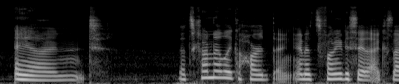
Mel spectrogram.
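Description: A woman's normal speaking voice, fairly high in pitch with ordinary pitch variation, at a moderate pace. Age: 20s. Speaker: podcast host. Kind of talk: casual solo talk.

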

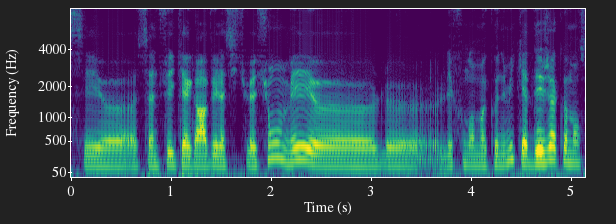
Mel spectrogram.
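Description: A man with a fairly high pitch, ordinary pitch variation and a moderate pace. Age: 30s. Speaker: podcast host on survivalism. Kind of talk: solo monologue. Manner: halting, many fillers and repetitions.

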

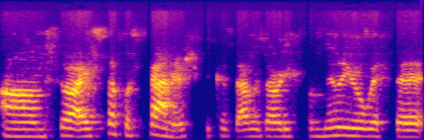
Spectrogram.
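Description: A woman with an American accent and medium pitch talks at a fairly quick pace in a monotone, flat intonation, the sound dry and close with no echo. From US South, Georgia. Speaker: English language teacher. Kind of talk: casual chat.

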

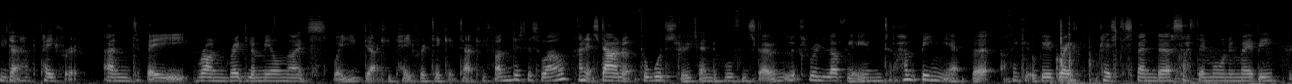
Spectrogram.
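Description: A woman's fairly low voice with vocal fry and ordinary pitch variation, at a very fast pace with hardly any pauses. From rural England. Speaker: podcast co-host. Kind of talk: casual chat.

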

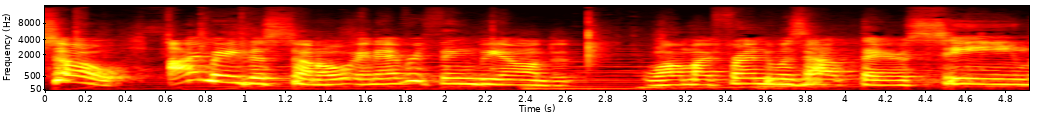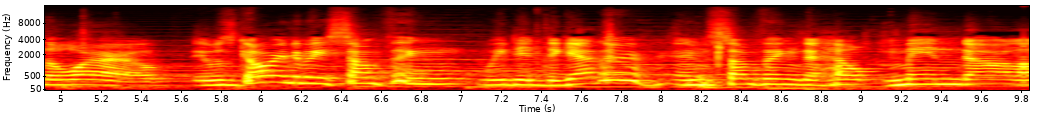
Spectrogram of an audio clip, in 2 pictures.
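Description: With clear music in the background, a female-sounding put-on character voice speaks at a middle pitch and a moderate pace. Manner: defensive, indignant.

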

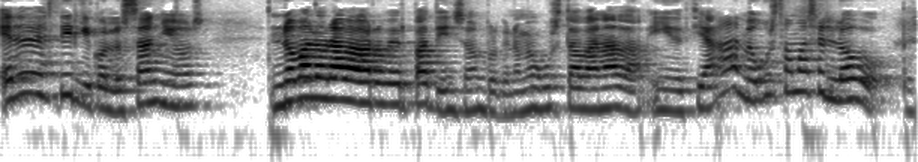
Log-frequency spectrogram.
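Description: A woman speaks fairly quickly with a fairly high pitch and very wide pitch swings. Audible room echo surrounds her voice. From Spain, small village. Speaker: podcast host. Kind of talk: casual chat. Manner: energetic.

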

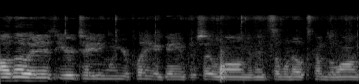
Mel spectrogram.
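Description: The speech moves at a very fast pace with lively intonation. Noticeable background noise runs underneath. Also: man. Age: 30s. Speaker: gaming podcast co-host. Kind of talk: casual gameplay chat.

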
